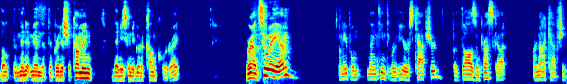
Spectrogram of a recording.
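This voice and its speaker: A man teaching a history lesson, unwell and clearing his throat, halting with many fillers and restarts. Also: on the low side.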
